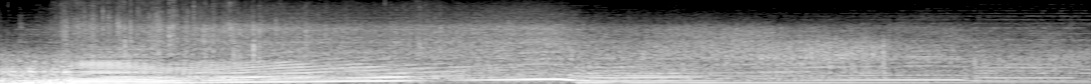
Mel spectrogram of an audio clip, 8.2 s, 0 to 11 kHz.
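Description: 2013 Scion FR-S's 2-litre flat-four boxer engine accelerating away: the revs climb, fall sharply about four seconds in as it changes up a gear, hold steady, then drop again near the end. The sound fades as the car pulls away.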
